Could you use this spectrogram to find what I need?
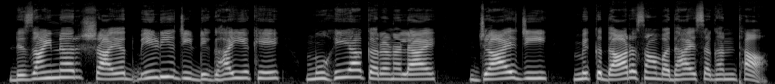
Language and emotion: Sindhi, neutral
